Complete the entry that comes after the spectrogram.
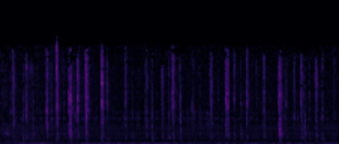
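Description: Keys tapped on a computer keyboard while entering text into an Excel spreadsheet, a quiet, steady patter of irregular clicks over a constant low hum.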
